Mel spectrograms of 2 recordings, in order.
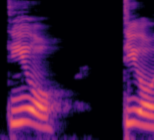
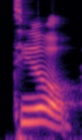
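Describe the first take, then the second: First: "Tio" with a soft dental t, no chi; soft Spanish tio. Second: "Tio" with a Brazilian chi sound; wrong Brazilian tio. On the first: Teacher models the correct "Tio" for students. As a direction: say "Tio" gently, with a clean soft t. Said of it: "você tem que dizer suave". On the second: Teacher shows students the wrong "Tio". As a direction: say "Tio" the Portuguese way, as chio. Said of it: "não é tio". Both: Shown as a demonstration.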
